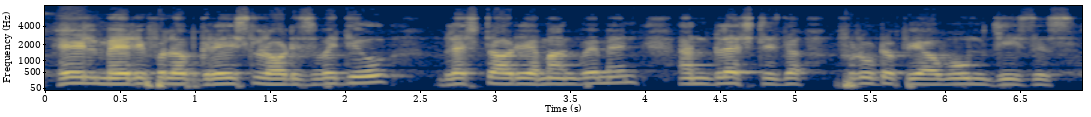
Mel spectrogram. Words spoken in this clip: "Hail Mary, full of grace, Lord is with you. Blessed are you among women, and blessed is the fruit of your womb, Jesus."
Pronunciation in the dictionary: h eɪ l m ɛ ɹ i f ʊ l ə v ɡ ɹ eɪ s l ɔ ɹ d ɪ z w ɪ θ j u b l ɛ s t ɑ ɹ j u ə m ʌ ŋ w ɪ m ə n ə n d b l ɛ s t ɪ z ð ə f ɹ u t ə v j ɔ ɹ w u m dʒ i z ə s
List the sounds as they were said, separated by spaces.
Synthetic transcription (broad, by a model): h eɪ l m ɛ ɹ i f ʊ l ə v ɡ ɹ eɪ s l ɔ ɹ d ɪ z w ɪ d j u b l ɛ s t ɑ ɹ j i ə m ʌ ŋ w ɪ m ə n ə n d b l ɛ s t ɪ z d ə f ɹ u t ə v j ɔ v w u m dʒ i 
